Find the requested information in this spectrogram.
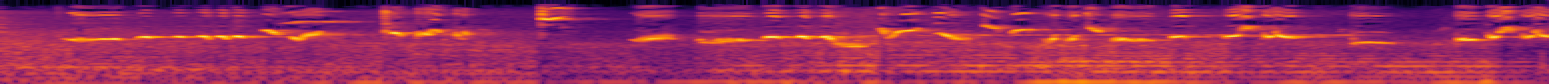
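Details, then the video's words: White-rumped shama (murai batu) in lively full song: a varied run of clear whistled phrases, slurred rising and falling notes and short buzzy bursts, broken by brief pauses, over a steady low hum. "murai batu gacor ciamik"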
